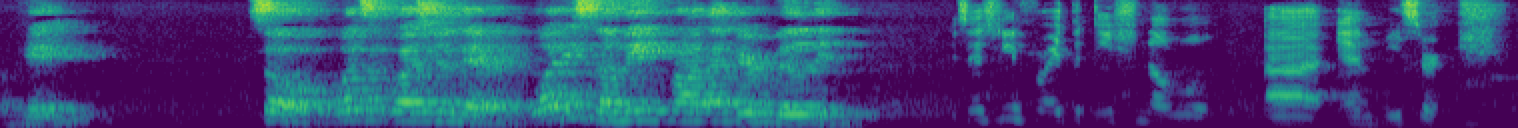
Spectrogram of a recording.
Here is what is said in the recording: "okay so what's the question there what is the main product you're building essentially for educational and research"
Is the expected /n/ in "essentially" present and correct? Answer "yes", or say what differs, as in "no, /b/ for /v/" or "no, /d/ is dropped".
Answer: no, /n/ is dropped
